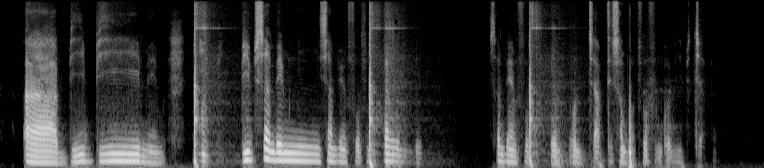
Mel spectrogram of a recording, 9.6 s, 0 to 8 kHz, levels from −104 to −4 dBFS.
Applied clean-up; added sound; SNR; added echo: neural mask model RNNoise.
